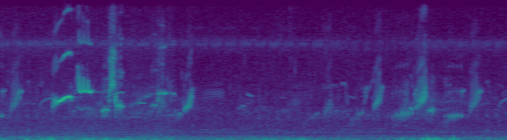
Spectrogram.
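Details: Lesser whistling ducks in Manikganj giving thin, high whistled notes in quick overlapping bursts, several birds calling together over a steady low rumble of background noise.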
